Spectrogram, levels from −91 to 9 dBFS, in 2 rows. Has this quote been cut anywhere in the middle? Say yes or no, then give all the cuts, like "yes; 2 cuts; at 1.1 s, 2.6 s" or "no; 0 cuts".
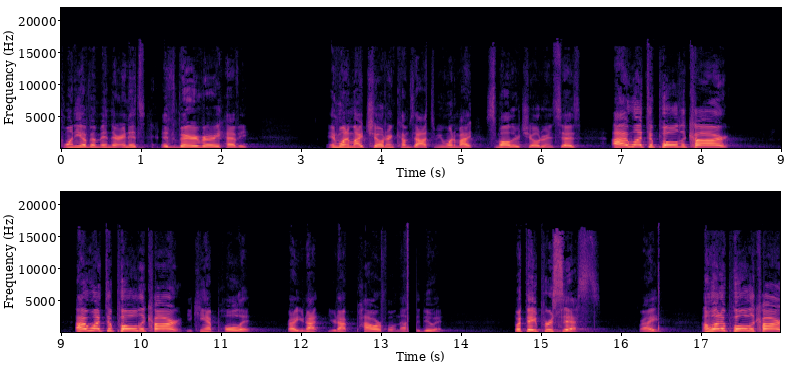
yes; 1 cut; at 10.5 s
